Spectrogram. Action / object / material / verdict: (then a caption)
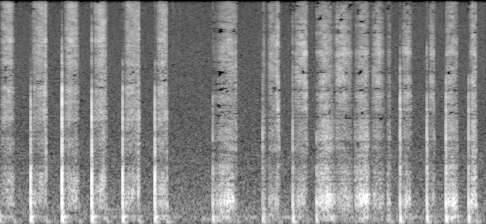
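scrape / chalk stick on a chalkboard / chalk / none. A stick of pink and white chalk, held in the fingertips, is scraped across a small flat black chalkboard in a wooden frame to draw flower petals. Thirteen short, dry, scratchy strokes are heard, each beginning with a sharp tap and trailing into a bright rasp, with a brief quiet pause midway.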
